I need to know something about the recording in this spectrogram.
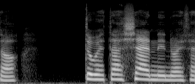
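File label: "llen" Welsh, spoken word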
